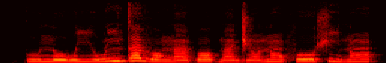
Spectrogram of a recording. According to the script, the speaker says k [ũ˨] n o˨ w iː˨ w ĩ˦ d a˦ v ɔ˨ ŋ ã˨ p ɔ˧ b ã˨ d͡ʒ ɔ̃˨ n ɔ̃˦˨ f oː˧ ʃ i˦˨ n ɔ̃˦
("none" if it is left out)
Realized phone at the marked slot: u˨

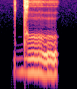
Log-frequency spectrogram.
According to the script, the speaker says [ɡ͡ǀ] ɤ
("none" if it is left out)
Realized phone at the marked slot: d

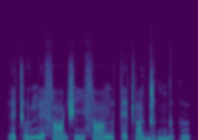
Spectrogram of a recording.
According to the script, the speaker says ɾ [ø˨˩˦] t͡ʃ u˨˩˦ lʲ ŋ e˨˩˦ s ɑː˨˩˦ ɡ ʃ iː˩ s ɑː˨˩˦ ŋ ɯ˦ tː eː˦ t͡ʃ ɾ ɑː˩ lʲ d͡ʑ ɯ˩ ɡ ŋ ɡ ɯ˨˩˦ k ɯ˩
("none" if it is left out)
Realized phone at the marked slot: e˨˩˦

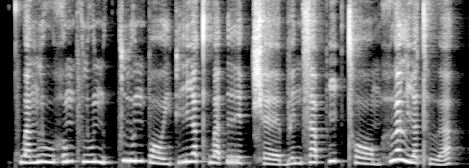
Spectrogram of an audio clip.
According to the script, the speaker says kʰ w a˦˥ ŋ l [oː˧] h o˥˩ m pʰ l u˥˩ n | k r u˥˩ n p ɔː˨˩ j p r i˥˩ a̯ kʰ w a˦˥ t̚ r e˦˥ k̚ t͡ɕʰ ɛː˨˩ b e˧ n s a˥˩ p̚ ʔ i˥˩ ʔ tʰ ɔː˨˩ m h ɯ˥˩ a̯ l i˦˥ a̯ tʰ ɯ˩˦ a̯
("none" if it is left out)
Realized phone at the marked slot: uː˧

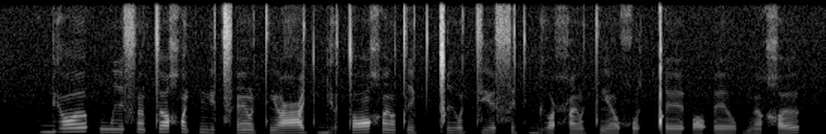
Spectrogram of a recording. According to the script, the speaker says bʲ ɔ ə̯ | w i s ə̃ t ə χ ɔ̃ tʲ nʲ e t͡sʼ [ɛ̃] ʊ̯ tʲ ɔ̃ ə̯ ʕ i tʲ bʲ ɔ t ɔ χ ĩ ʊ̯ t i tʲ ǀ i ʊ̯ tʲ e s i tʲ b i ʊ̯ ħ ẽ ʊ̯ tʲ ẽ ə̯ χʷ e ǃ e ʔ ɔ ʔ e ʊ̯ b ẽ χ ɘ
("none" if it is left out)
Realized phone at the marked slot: ẽ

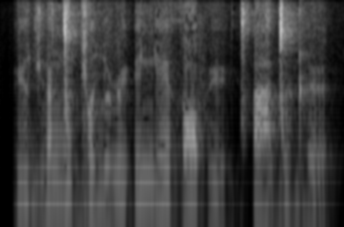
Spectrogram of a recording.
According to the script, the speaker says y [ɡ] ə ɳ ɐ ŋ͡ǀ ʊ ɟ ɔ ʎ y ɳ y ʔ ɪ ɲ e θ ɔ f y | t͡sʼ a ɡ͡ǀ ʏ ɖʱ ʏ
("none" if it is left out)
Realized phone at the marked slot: ɟ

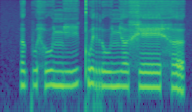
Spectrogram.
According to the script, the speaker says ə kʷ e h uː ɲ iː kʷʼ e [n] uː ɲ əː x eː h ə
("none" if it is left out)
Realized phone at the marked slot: r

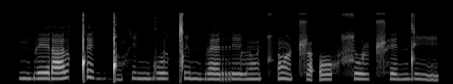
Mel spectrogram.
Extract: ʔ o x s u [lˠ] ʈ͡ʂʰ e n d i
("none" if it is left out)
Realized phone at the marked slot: l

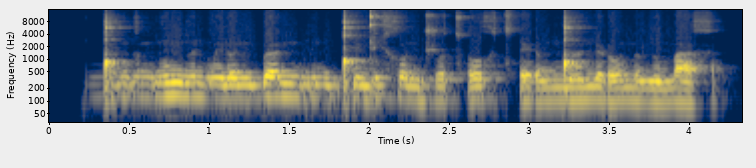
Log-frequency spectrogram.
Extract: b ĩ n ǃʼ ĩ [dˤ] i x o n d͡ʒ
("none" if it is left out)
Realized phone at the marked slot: ɖ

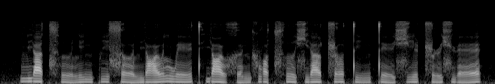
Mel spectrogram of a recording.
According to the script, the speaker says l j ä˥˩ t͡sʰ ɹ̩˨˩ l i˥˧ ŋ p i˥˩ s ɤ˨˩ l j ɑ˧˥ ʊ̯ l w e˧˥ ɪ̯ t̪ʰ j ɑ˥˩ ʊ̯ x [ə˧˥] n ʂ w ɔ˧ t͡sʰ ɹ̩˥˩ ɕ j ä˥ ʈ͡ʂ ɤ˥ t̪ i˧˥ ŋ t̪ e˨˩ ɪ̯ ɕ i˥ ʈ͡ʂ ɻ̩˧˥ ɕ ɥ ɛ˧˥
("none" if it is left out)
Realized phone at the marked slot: ə˧˥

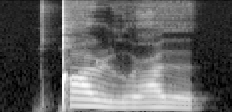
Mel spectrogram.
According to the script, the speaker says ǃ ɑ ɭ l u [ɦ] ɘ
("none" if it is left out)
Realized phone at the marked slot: ʕ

